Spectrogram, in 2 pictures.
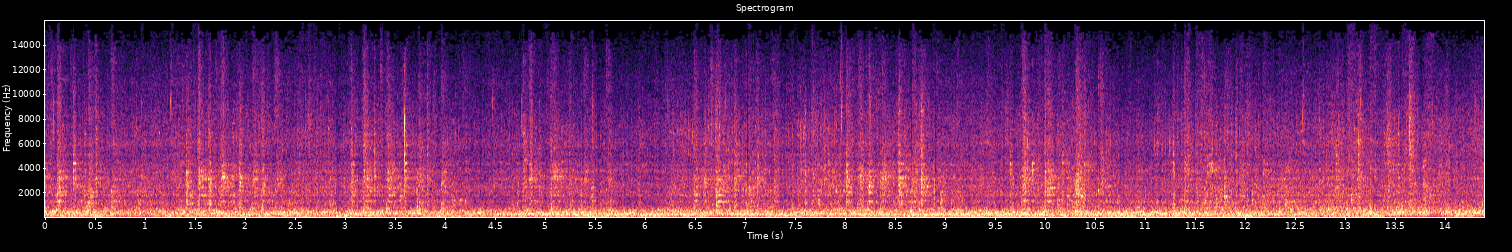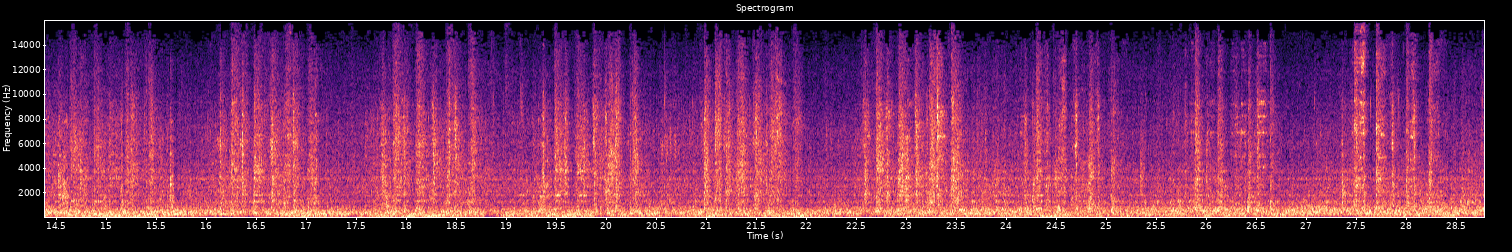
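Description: Diesel train running along the track: a steady rumble, with wheels clicking over rail joints, the clicks coming thicker in the second half.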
